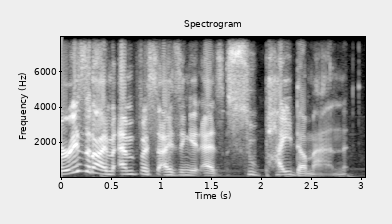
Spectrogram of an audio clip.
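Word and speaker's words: スパイダーマン: Supaida. So you actually emphasize the Su.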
